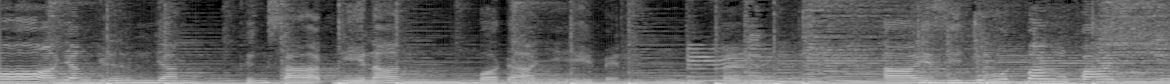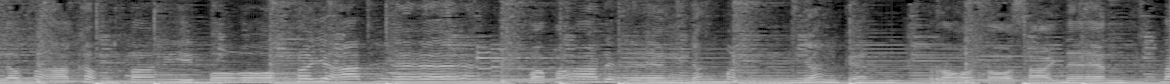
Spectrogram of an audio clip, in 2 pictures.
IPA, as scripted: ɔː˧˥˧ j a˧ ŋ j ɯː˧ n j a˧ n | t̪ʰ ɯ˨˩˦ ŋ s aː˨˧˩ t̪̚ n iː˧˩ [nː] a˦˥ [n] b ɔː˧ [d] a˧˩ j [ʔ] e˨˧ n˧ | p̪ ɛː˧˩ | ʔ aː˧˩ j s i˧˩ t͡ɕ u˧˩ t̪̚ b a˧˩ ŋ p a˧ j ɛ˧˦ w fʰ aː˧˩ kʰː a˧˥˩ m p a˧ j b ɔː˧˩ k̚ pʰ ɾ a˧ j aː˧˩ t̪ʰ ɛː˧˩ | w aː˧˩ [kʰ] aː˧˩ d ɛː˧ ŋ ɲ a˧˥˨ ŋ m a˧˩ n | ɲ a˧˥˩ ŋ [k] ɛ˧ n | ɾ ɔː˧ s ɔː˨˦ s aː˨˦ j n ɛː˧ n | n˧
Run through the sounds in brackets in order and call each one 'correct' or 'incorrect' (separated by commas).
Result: incorrect, correct, correct, incorrect, incorrect, correct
